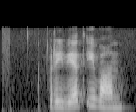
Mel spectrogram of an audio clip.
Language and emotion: Russian, neutral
